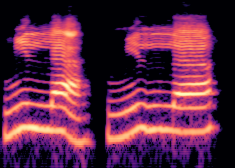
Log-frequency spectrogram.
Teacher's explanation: When we have idgham kamil, both are not working. And the noon is fully merged with the lam. Milla, milla.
